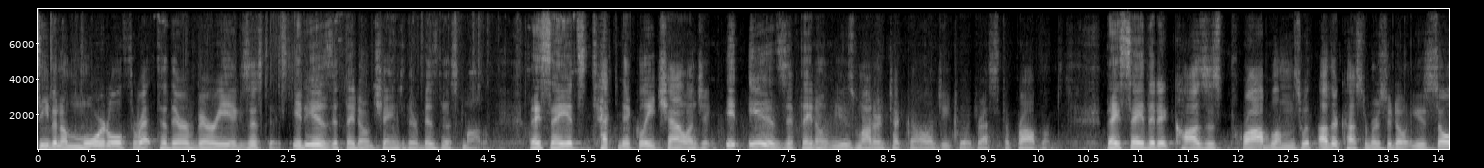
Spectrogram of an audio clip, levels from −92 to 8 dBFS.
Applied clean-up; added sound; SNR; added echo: neural separator model SepFormer DNS4.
